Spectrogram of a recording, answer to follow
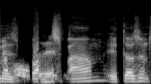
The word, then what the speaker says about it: Buchsbaum: I'm going to let you pronounce your last okay, name. Okay, the last name is Buchsbaum.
